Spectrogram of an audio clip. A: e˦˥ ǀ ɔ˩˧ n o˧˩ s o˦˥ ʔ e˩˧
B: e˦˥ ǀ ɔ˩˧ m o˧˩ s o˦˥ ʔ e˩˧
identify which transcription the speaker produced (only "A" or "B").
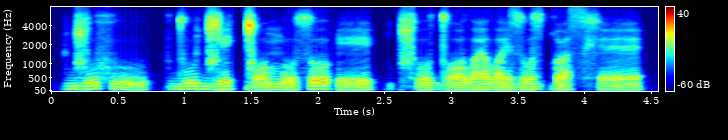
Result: B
